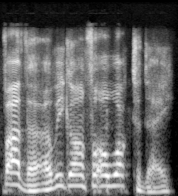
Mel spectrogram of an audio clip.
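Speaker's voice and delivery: high-pitched, mock English accent. Dog asking its owner for a walk, mock English accent. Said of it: "if he got an English accent".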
